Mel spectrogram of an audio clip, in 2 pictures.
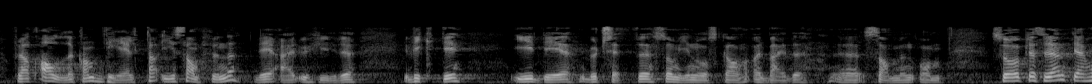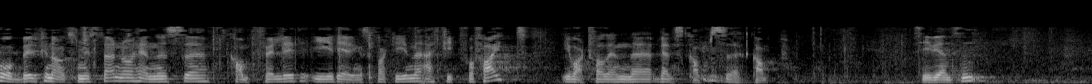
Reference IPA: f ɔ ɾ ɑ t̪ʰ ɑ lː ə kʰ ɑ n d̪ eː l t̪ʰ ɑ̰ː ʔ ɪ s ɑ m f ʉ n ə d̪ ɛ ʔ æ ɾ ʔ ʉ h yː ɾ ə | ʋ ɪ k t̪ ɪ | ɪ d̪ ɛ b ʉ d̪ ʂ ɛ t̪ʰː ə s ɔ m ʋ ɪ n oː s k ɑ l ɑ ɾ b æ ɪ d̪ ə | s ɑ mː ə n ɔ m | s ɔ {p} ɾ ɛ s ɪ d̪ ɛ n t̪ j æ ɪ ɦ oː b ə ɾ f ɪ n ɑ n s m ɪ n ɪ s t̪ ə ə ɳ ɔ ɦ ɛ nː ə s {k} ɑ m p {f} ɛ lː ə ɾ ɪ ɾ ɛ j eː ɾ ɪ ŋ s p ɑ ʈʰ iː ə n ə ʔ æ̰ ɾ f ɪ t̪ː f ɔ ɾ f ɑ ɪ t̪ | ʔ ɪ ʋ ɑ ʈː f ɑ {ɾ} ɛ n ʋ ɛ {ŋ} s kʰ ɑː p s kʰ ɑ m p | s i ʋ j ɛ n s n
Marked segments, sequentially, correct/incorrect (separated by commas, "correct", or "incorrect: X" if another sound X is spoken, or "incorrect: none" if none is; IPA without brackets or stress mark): incorrect: pʰ, incorrect: kʰ, correct, incorrect: l, incorrect: n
